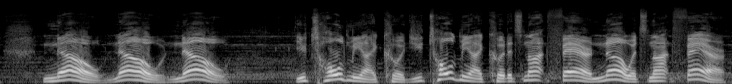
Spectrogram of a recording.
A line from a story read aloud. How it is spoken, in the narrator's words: Johnny went white with rage and began pounding his fists on his father's chest, all the while shouting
